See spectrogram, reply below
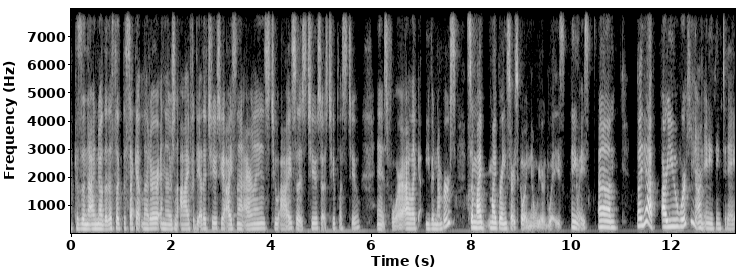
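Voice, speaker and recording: A woman chats her way through a livestream, greeting viewers and reading their comments aloud. She rambles, restarts sentences and fills pauses with ums. Her voice has a gravelly fry to it. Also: on the low side. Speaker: livestream host reading chat. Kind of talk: casual chat.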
